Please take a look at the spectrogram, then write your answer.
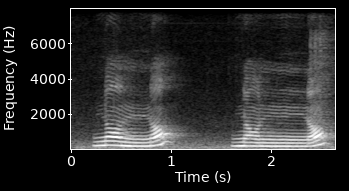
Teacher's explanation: that n is lengthened it's about twice as long as it would be if it were not a geminate that's called a geminid geminid i think we mentioned it before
